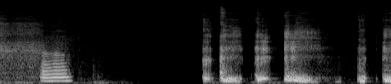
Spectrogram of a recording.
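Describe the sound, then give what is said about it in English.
A person clears their throat with one short, voiced rasp, then after a brief silence starts talking. “Hold on, let me just get my throat. Let me just get my voice, clear my voice out a little bit.”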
